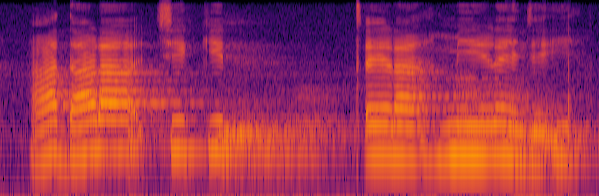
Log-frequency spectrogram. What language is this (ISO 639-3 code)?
ven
